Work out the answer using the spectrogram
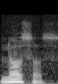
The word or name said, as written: Knossos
